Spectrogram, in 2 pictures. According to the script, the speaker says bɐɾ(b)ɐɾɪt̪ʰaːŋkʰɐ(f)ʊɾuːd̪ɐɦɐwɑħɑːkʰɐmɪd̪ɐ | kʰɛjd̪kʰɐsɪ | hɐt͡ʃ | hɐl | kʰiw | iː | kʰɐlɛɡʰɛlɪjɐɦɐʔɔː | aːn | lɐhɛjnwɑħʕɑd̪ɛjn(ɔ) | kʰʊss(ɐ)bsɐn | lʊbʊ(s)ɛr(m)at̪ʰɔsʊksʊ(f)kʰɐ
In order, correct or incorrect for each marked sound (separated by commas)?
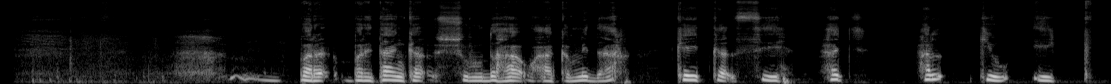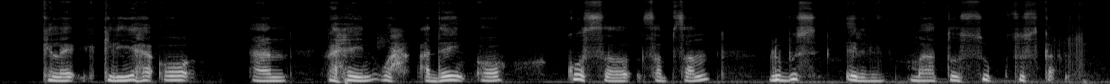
correct, incorrect, incorrect, correct, correct, correct, incorrect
